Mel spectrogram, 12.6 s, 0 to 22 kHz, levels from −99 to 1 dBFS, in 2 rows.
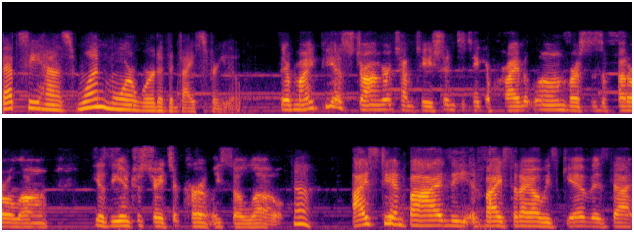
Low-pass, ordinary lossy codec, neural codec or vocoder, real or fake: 7.2 kHz; Opus, 24 kbps; vocoder, 44.1 kHz, 128 mel bands, Pupu-Vocoder; fake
